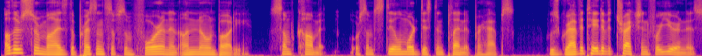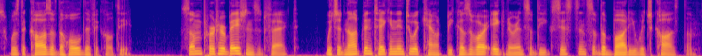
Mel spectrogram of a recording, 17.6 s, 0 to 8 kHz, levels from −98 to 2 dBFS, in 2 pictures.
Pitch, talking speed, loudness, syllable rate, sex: 115 Hz, 185 wpm, -21 LUFS, 6.3 syllables/s, male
